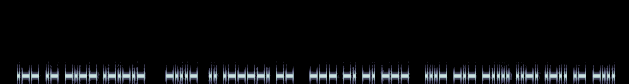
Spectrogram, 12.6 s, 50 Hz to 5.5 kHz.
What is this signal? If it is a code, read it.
Morse code, heard as a keyed tone, about 25 wpm, 600 Hz. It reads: WAY. <BT> I'M ONNO VK6FLAB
